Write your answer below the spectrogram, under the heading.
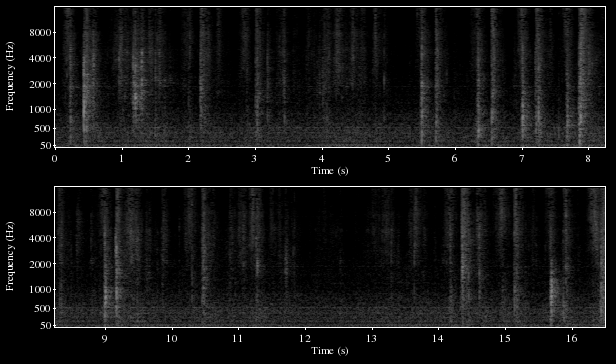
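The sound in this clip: Cards shuffled during a card reading: many crisp, papery riffling bursts and soft slaps in an irregular rhythm, fairly quiet and heard alone without talk.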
